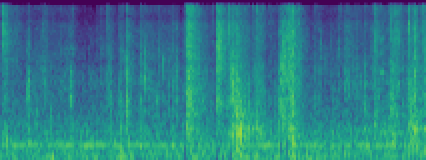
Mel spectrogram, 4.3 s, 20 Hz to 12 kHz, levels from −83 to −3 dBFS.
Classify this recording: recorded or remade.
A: recorded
